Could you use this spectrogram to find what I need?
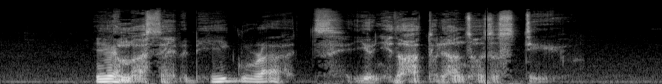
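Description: A middle-aged man speaks firmly and slowly, close by.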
